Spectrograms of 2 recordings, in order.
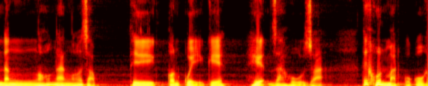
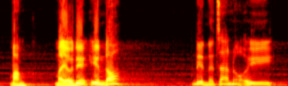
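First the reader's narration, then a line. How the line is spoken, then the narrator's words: Shouting. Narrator (Vietnamese): Hồng kêu lên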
